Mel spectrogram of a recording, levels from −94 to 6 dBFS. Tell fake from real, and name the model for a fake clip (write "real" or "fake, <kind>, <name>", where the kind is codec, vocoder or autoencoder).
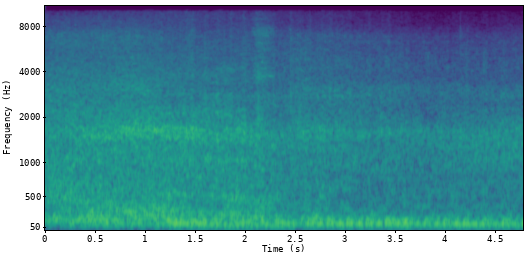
real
